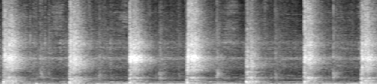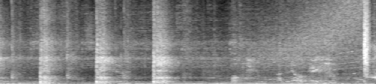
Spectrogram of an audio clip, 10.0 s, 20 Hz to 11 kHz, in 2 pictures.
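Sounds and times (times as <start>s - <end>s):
kicks smacking pads: 0.0s - 7.5s.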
